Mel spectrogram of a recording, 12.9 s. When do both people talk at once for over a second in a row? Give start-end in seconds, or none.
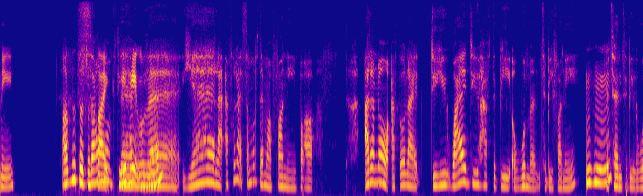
1.5-3.3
